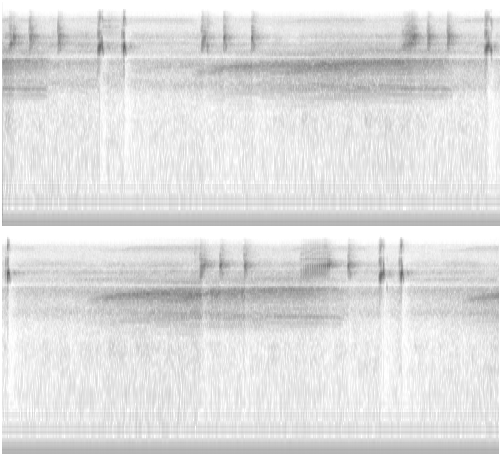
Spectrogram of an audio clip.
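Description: A male eastern dwarf tree frog gives a high, creaking trill broken by sharp clicking pips to attract females.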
